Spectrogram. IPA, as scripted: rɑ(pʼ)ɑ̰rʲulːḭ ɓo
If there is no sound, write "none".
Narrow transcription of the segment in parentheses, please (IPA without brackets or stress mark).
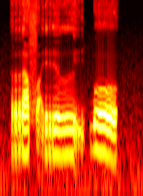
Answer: f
